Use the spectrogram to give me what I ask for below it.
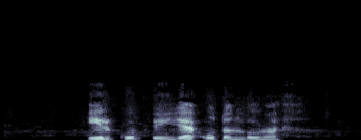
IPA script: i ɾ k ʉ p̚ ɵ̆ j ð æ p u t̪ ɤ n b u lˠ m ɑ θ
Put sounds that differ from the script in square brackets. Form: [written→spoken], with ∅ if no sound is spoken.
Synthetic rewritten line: i ɾ k ʉ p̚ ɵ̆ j ð æ [p→ʔ] u t̪ ɤ n b u lˠ m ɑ θ

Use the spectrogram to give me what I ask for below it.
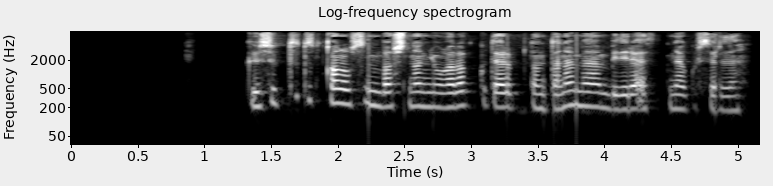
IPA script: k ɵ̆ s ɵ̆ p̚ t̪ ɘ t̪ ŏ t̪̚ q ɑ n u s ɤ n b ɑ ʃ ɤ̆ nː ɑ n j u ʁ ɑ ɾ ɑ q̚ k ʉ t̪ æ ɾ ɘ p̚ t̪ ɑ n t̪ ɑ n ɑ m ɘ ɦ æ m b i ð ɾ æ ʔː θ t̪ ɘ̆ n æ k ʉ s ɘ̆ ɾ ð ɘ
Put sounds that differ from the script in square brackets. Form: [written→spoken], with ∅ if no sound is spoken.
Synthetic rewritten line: k ɵ̆ s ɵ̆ [p̚→k̚] t̪ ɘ t̪ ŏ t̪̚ q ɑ n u s ɤ n b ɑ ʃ ɤ̆ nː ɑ n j u ʁ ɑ ɾ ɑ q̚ k ʉ t̪ æ ɾ ɘ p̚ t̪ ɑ n t̪ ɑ n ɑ m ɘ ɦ æ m b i ð ɾ æ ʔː θ t̪ ɘ̆ n æ k ʉ s ɘ̆ ɾ ð ɘ

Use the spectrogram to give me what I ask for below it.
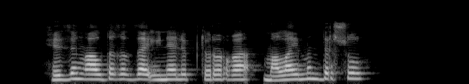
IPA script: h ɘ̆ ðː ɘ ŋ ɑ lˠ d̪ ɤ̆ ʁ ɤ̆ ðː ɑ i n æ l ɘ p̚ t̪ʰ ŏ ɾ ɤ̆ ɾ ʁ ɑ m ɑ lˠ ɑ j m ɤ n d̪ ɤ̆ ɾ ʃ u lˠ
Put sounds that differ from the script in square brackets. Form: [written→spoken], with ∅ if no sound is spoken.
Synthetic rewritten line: h ɘ̆ ðː ɘ ŋ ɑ lˠ d̪ ɤ̆ ʁ ɤ̆ ðː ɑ i n æ l ɘ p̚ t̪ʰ ŏ ɾ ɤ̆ ɾ ʁ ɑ m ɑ lˠ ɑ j m ɤ n d̪ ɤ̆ ɾ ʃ u lˠ

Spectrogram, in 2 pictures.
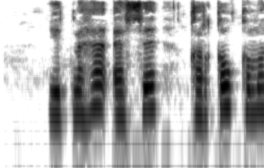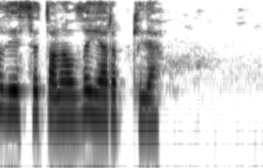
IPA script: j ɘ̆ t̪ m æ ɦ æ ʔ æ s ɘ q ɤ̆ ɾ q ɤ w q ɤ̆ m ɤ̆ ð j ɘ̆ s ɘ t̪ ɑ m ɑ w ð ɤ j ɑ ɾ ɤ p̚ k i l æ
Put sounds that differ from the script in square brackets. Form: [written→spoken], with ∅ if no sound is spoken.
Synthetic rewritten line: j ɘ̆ t̪ m æ ɦ æ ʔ æ s ɘ q ɤ̆ ɾ q ɤ w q ɤ̆ m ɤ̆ ð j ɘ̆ s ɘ t̪ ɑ [m→n] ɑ w ð ɤ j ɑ ɾ ɤ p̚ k i l æ

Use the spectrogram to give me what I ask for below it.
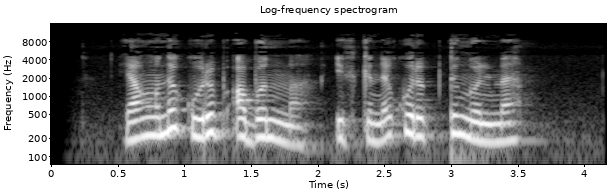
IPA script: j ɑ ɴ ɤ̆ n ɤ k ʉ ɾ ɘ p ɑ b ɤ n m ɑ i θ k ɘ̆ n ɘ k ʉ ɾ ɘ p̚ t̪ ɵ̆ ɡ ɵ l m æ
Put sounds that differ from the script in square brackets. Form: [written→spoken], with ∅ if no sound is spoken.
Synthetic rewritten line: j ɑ ɴ ɤ̆ n ɤ k ʉ ɾ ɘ p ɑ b ɤ n m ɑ i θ k ɘ̆ n ɘ k ʉ ɾ ɘ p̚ t̪ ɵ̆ [ɡ→ŋ] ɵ l m æ

